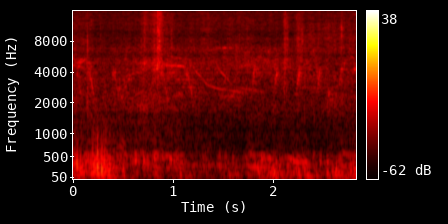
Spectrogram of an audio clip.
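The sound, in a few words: pigeons cooing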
